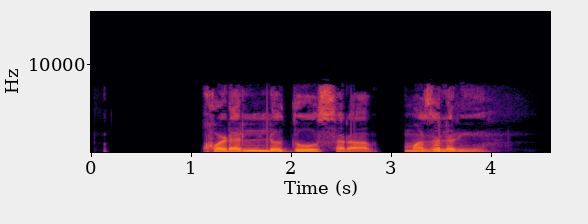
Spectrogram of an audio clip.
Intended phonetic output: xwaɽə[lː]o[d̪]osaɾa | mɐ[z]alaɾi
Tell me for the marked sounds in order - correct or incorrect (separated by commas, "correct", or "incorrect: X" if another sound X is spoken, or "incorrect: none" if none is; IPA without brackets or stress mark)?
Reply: correct, correct, correct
